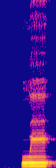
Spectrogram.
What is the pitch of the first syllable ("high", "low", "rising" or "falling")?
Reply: high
